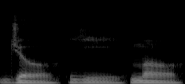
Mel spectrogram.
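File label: "joyimo", concatenated syllables; Affixing experiment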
